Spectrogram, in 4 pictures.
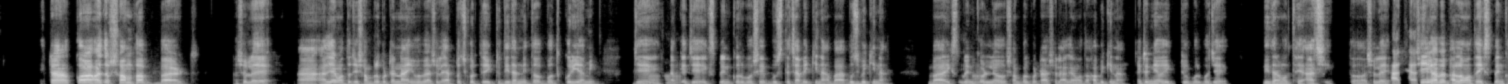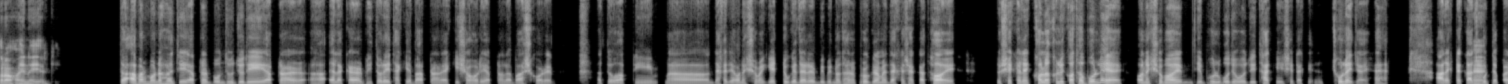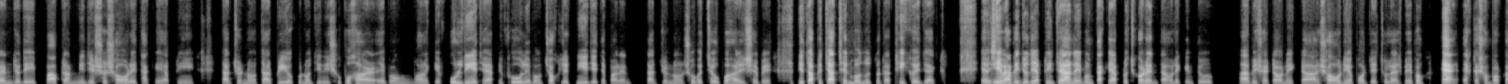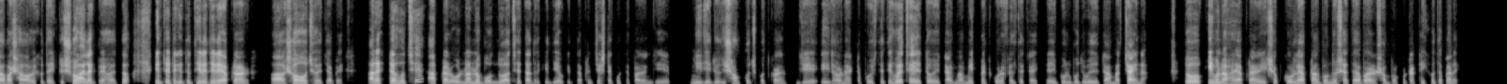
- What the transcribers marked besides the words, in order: in English: "approach"; in English: "explain"; in English: "explain"; "সেইভাবে" said as "সেইহাবে"; in English: "explain"; in English: "get together"; "খোলাখুলি" said as "খলাখলি"; lip smack; "আপনার" said as "পাপনার"; in English: "approach"
- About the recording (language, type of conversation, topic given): Bengali, advice, টেক্সট বা ইমেইলে ভুল বোঝাবুঝি কীভাবে দূর করবেন?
